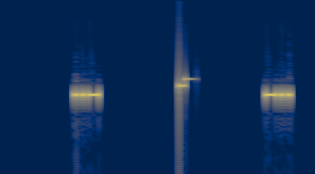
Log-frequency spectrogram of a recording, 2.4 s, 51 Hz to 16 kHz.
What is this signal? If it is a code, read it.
Morse code, heard as a keyed tone, about 44 wpm, 700 Hz. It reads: U D
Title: Single Letter-Number Alt - Rapid-Fire 45wpm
